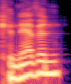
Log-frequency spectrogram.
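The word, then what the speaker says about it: Cynefin: tend to use snowden's framework which is called Canan uh which is spelled c y n e f i n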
